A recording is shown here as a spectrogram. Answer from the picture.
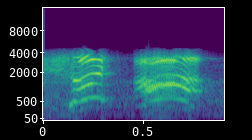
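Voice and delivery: loud high mock yell at the game; retold shout. Retelling how he yelled at the game, loud and high. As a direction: snap it out, exasperated. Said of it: "I was just like".

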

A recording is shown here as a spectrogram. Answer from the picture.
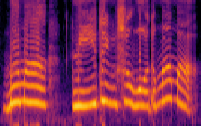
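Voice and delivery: put-on quick, high, childlike call. A narrator's reading. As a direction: cry out eagerly in a very high pitch. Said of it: "就追上去喊".

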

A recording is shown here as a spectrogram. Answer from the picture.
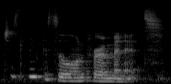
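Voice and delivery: low, soft, fast menace; menacing Proctor. Retold or imitated. Proctor dismissing the others before a kill, low menace. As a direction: drop low and quiet like a threat. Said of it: "Proctor comes in and he's like".

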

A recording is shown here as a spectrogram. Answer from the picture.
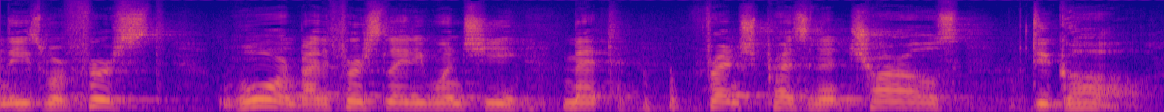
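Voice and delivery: normal talking voice

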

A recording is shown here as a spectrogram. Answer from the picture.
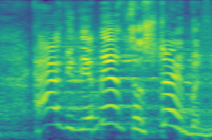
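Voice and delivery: acted-out angry parent; retold yelling. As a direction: scold in comic, high-pitched exasperation. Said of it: "I'm yelling".

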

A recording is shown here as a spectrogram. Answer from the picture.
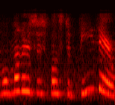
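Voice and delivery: high, whiny mock complaint; petulant daughter. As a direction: play the indignant grown child scolding mom. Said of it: "I said".

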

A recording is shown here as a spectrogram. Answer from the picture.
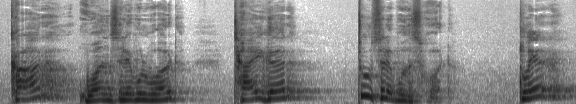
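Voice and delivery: usual speaking voice

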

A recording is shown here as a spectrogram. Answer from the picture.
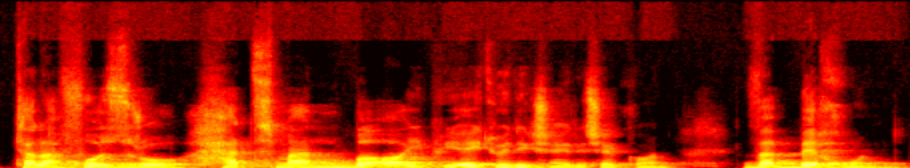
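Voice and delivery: normal talking voice

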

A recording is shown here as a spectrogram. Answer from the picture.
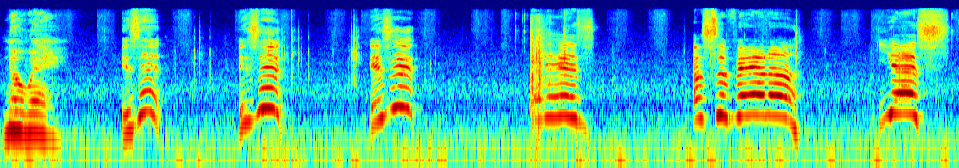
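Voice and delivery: high, loud, rising excitement; thrilled discovery. Real, not acted. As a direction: squeal with delight at the find.

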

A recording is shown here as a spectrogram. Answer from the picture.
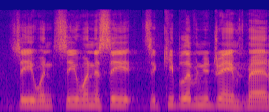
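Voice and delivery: mock awkward, over-keen sign-off; awkward goodbye. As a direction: trip over your parting words. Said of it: "very awkwardly and was like".

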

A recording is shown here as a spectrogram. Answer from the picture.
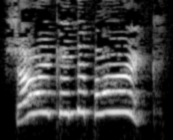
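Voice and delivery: high, loud bursting shout; shout fit to bust. A narrator's reading. Tim shouting his warning fit to bust, loud and high. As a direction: yell as hard as you can. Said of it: "He shouts ... till he's fit to bust".

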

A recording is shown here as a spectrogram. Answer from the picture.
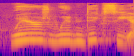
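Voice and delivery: high, loud, slow alarmed shout; girl shouting for her lost dog. A narrator's reading. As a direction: shout in sudden panic. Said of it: "I shouted".

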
